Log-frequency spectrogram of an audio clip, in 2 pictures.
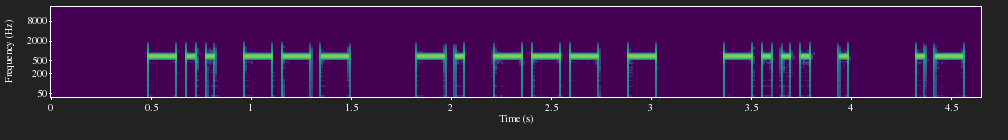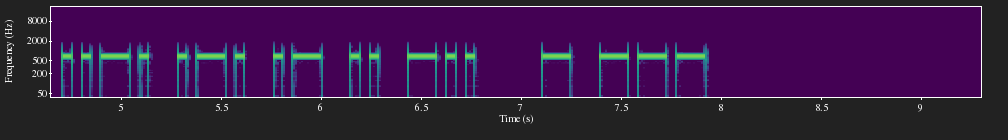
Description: Morse code, heard as a keyed tone, about 25 wpm, 700 Hz. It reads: DO NOT BE AFRAID TO
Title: Sets of 5 Words Encore2 25wpm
